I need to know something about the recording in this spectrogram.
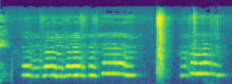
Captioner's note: humming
